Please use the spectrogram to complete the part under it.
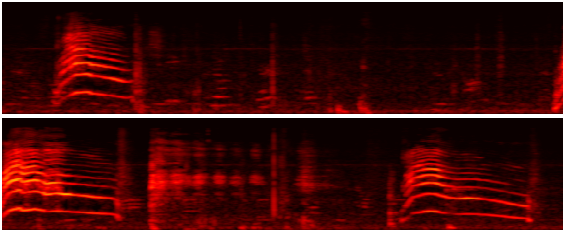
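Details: Older male domestic cat, described as grouchy, meowing while he does not want to be petted indoors: three long, drawn-out complaining meows with falling pitch, spaced about four to five seconds apart, with a man's voice and handling noises between.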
